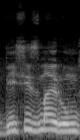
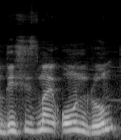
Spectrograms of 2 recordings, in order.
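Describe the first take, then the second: First: Said in the usual way. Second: "This is my own room" very slow, leaning on my and own; stress on own. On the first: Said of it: "এই ওনটা কিন্তু না বললেও হইতো". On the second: Shown as a demonstration. Teacher contrasting the sentence with and without own, stressing own. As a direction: drag it out and press own hard. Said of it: "জোর দিয়ে বলতেছি".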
